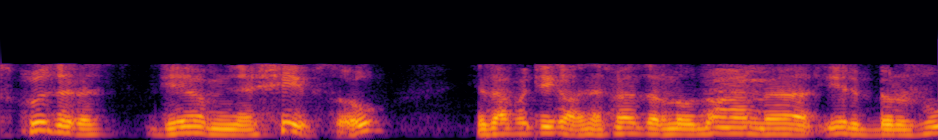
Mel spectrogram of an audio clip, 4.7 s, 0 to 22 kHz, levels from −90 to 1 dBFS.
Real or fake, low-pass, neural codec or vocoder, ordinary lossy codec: fake; 7.2 kHz; vocoder, 44.1 kHz, 128 mel bands, Pupu-Vocoder; AAC, 16 kbps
